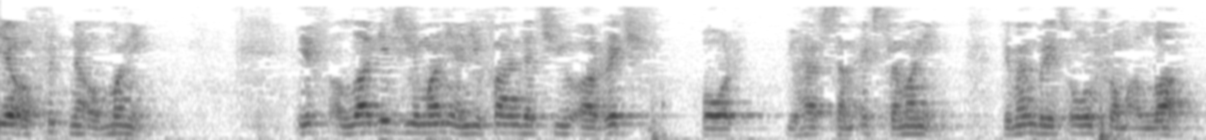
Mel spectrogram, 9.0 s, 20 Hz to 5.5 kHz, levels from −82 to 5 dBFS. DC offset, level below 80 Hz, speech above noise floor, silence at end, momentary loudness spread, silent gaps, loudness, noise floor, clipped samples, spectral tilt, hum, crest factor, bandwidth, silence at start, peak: under 0.1%; -52 dBFS; 32 dB; 0.05 s; 14 LU; none; -29 LUFS; -60 dBFS; under 0.1%; -8.5 dB/octave; none; 20 dB; 5 kHz; 0 s; -8 dBFS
